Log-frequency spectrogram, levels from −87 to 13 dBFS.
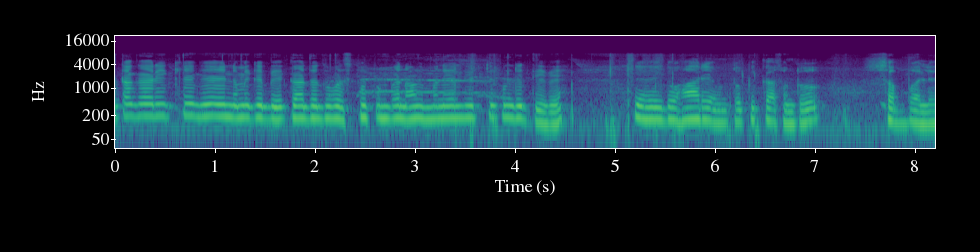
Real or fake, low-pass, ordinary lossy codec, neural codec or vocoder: real; none; none; none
